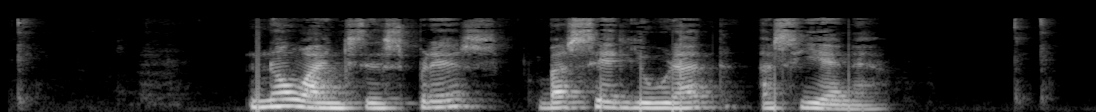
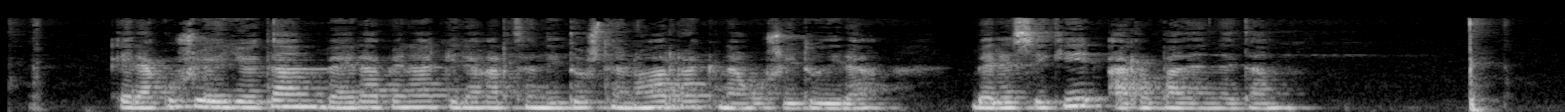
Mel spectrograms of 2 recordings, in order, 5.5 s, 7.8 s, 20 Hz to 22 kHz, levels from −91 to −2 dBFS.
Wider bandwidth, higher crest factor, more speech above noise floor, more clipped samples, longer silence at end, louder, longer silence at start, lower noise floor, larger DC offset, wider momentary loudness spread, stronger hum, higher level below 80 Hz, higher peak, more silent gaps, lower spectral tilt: about the same, 11.5 kHz vs 11.5 kHz; about the same, 20 dB vs 16 dB; first, 56 dB vs 42 dB; neither; first, 1.05 s vs 0.4 s; about the same, -24 LUFS vs -24 LUFS; first, 1.25 s vs 0.15 s; first, -79 dBFS vs -65 dBFS; neither; first, 13 LU vs 8 LU; neither; about the same, -58 dBFS vs -54 dBFS; about the same, -6 dBFS vs -8 dBFS; neither; about the same, -5.5 dB/octave vs -5.5 dB/octave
